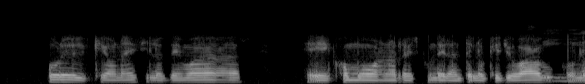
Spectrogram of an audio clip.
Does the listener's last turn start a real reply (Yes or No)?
Yes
